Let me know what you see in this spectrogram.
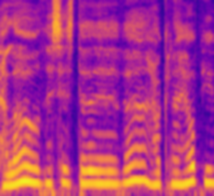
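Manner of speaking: hot, sultry female voice. Retelling a phone call to an escort number: imitating a hot lady's voice. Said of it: "Some hot lady, hot voice".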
